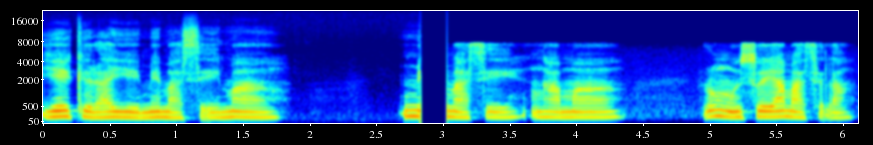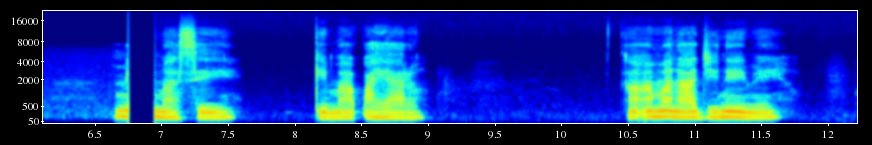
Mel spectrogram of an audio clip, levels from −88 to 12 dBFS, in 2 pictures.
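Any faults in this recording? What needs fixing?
From 2.83 s to 6.95 s the speech turns duller and boxy, with nothing above 7.6 kHz, a new noise floor about 35 dB down, and a 200 ms gap at the switch, while loudness stays about the same. This is likely an input switched to a poorer device. Locking the recording input to one fixed microphone, with automatic device switching disabled, would prevent it.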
